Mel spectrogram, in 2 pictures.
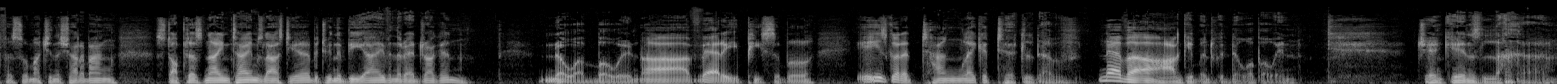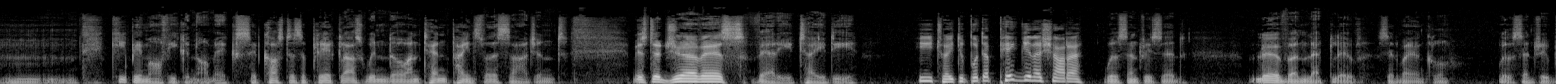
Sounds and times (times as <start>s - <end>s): Narration, monologue: 0.0s - 31.1s.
